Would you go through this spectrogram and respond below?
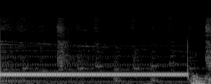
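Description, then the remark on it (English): A steady telephone dial tone hums for nearly two seconds as a phone call is placed, with faint dialing blips ticking along underneath before the tone cuts off abruptly. No one speaks. “Let's get him on the phone and to see what he's talking about this week.”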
